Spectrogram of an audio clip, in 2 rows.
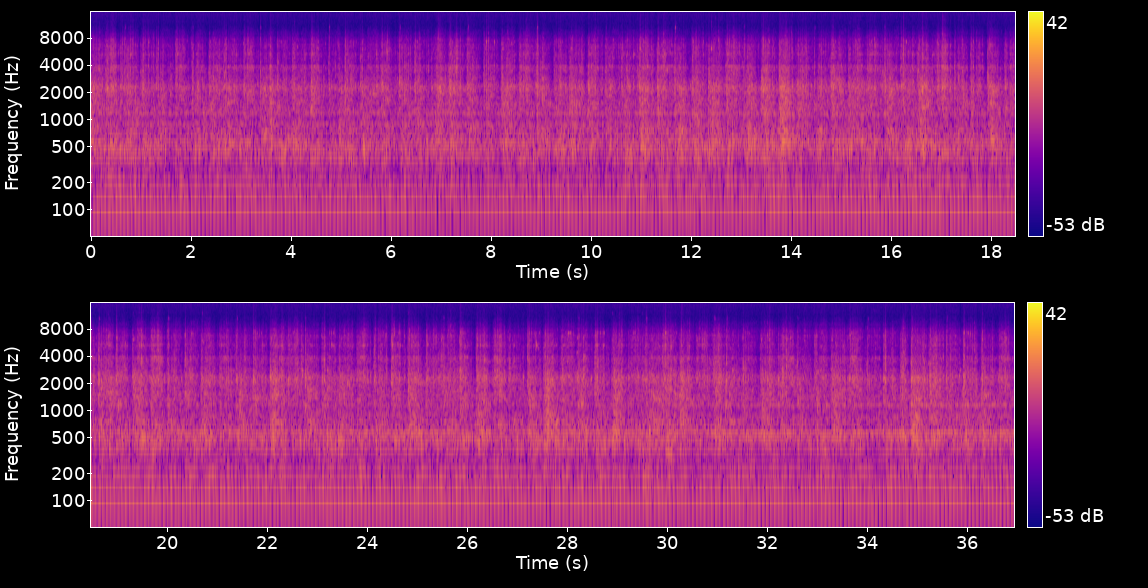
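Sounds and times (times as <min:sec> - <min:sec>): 
tractor shaking hay: 0:00.0 - 0:36.9.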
